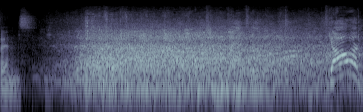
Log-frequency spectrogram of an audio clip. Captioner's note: laughter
